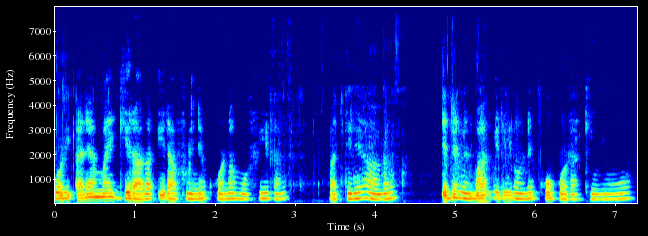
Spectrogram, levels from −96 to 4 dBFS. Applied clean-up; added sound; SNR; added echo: neural mask model DeepFilterNet 3.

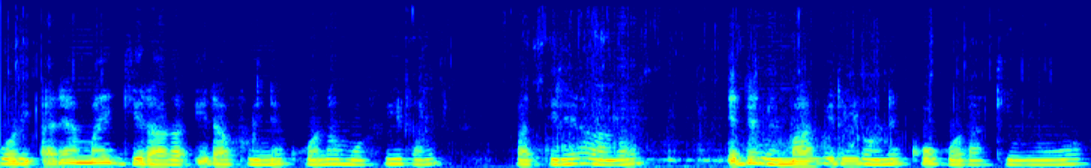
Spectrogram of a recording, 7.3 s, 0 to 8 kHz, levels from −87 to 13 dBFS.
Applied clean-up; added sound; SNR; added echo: neural separator model SepFormer DNS4.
